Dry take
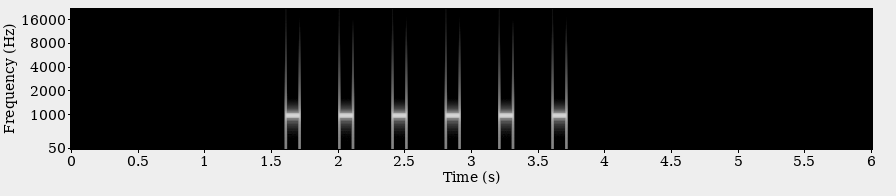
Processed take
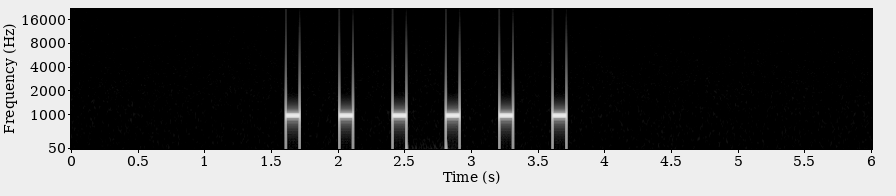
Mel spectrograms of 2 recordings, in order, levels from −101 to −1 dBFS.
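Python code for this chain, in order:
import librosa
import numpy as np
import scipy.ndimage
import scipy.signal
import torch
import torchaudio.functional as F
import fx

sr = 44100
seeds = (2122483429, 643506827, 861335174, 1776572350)

y = fx.low_shelf(x, sr, hz=160.0, db=11.0, at=(2.49, 2.89), fade=0.02)
y = y * 10.0 ** (8.5 / 20.0)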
